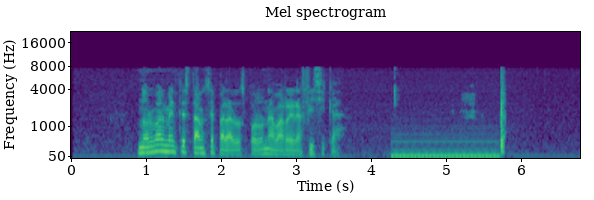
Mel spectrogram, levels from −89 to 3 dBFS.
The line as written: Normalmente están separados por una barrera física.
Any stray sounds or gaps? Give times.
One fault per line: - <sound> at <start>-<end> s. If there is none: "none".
- cough at 4.3-5.8 s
